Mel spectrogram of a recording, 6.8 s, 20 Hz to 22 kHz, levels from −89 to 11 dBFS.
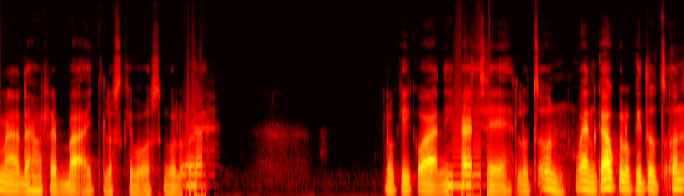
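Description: From 1.83 to 2.21 s and again from 4.49 to 4.89 s, the speech turns into a rigid metallic buzz fixed at 188 Hz, which is robotic sound from repeated short buffers. Most of that time is likely a roughly 5 ms slice replayed while real audio is skipped. Unlike a flanging or comb effect, the buzz stays at a fixed rate rather than sweeping.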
